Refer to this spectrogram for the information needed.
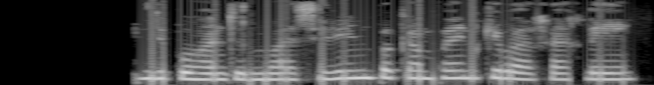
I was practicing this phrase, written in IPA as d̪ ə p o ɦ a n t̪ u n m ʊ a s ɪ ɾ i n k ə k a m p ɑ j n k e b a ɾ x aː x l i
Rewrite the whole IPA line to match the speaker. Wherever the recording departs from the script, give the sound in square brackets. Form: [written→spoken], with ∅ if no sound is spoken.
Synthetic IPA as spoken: d̪ ə p o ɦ a n t̪ u n m ʊ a s ɪ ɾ i n [k→p] ə k a m p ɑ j n k e b a ɾ x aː x l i

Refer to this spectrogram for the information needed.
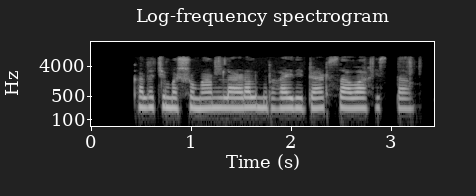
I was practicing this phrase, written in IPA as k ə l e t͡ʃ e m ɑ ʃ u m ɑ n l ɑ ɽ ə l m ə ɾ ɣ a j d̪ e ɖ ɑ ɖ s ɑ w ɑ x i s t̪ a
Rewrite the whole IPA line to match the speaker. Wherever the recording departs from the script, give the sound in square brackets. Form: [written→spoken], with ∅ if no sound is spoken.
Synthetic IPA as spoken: k ə l [e→a] t͡ʃ e m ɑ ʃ u m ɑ n l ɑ ɽ ə l m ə ɾ ɣ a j d̪ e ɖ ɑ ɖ s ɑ w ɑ x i s t̪ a

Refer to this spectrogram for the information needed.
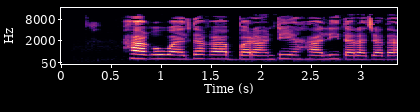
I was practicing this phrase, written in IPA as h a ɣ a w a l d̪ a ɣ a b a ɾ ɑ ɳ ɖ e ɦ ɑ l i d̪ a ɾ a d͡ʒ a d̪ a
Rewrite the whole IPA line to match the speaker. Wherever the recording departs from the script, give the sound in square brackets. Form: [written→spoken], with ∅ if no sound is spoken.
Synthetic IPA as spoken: h a ɣ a w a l d̪ a ɣ a b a ɾ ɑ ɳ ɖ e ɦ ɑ l i d̪ a ɾ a d͡ʒ a d̪ a

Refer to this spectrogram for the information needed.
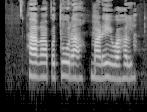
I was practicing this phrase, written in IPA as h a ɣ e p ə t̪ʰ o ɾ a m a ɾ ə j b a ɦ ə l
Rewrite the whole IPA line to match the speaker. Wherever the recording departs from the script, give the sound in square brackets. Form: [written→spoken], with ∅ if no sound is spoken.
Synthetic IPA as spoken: h a ɣ [e→a] p ə [t̪ʰ→t̪] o ɾ a m a [ɾ→ɽ] ə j [b→w] a ɦ ə l

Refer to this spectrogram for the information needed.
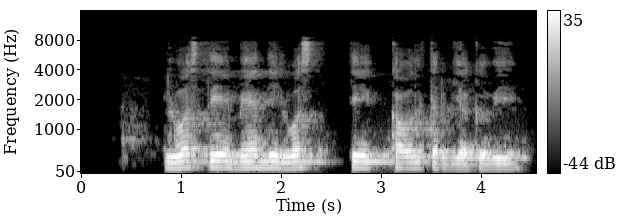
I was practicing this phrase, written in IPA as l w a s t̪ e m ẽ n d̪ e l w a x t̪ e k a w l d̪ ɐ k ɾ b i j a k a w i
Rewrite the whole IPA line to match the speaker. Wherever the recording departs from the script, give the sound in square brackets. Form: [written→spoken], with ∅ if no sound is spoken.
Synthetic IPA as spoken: l w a s t̪ e m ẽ n d̪ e l w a [x→s] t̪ e k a w l [d̪→t̪] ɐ [k→∅] ɾ b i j a k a w i

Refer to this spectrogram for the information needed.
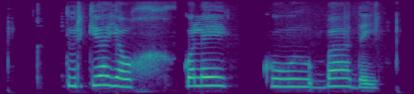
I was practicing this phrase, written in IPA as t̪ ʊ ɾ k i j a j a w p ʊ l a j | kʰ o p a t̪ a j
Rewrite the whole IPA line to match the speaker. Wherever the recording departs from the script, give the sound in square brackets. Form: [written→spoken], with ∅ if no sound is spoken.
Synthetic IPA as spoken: t̪ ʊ ɾ k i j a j a w [p→k] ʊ l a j | kʰ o [p→b] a [t̪→d̪] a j

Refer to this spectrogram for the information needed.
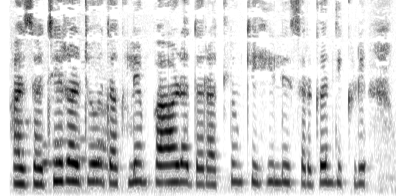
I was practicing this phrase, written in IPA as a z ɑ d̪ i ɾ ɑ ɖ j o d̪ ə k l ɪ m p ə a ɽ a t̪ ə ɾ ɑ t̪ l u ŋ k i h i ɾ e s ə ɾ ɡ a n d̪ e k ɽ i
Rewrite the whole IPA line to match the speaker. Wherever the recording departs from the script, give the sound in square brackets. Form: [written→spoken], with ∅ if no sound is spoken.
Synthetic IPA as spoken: a z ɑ d̪ i ɾ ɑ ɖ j o d̪ ə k l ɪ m p ə a ɽ a [t̪→d̪] ə ɾ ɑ t̪ l u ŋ k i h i [ɾ→l] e s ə ɾ ɡ a n d̪ e k ɽ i

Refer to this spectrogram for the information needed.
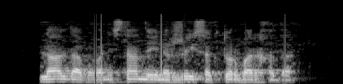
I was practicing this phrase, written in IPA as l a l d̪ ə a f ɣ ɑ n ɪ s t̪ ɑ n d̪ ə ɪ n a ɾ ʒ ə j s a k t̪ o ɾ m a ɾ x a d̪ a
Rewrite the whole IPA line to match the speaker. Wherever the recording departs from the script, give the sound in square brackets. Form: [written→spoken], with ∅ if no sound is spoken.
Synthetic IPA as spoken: l [a→ɑ] l d̪ ə a f ɣ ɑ n ɪ s t̪ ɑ n d̪ ə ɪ n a ɾ ʒ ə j s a k t̪ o ɾ [m→b] a ɾ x a d̪ a

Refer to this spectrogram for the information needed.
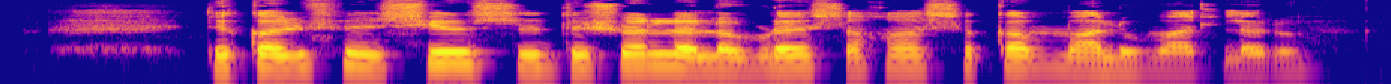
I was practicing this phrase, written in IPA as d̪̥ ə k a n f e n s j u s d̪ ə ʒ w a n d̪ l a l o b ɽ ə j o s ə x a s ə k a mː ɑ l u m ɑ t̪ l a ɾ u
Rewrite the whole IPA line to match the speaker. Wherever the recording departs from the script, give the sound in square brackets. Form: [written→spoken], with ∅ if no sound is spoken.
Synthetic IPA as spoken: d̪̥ ə k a n f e n s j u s d̪ ə ʒ w a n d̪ l a l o b ɽ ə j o s ə x a s ə k a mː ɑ l u m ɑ t̪ l a ɾ u

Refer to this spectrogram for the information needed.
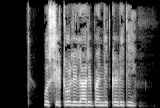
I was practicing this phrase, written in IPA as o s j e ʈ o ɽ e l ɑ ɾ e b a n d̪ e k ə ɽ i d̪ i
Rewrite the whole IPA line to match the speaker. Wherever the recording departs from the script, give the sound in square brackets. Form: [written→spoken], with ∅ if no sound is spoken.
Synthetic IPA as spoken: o s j e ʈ o [ɽ→l] e l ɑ ɾ e b a n d̪ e k ə ɽ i d̪ i

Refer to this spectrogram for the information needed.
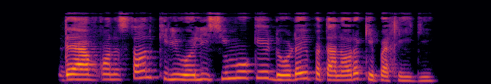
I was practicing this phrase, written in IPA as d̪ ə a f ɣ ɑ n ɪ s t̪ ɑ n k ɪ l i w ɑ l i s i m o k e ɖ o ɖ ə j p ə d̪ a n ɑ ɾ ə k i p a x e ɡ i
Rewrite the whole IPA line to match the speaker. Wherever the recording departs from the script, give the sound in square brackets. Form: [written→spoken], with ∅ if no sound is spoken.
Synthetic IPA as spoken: d̪ ə a f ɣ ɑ n ɪ s t̪ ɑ n k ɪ l i w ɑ l i s i m o k e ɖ o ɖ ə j p ə [d̪→t̪] a n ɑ ɾ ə k [i→e] p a x e ɡ i

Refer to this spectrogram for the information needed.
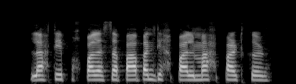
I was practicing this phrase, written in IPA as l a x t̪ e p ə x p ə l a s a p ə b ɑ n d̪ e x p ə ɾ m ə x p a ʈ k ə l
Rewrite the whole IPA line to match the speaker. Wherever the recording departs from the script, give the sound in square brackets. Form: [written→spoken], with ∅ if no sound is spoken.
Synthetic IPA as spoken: l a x t̪ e p ə x p ə l a s a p [ə→ɑ] b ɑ n d̪ e x p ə [ɾ→l] m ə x p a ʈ k ə [l→ɽ]

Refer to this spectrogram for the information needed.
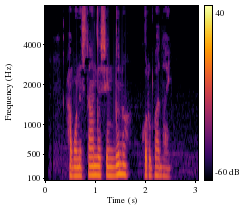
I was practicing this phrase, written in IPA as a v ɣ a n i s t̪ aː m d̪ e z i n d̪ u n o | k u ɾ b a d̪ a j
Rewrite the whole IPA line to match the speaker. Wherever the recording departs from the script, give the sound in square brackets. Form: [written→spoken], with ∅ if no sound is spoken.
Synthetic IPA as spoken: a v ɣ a n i s t̪ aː [m→n] d̪ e [z→s] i n d̪ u n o | k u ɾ b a d̪ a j

